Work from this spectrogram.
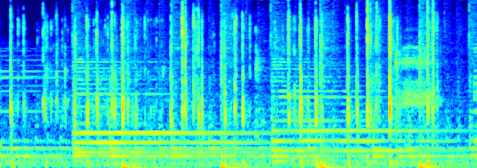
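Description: Computer keyboard typing of a short name: quick, close, irregular key clicks in bursts over a low steady hum, with no talking.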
